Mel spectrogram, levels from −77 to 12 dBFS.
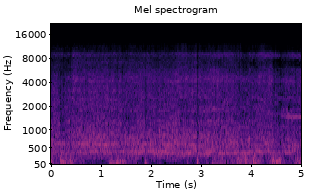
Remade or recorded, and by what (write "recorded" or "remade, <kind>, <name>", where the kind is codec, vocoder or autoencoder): remade, codec, SNAC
